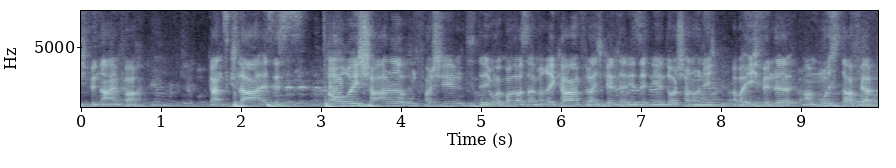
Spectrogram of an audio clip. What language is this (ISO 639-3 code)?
deu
